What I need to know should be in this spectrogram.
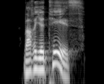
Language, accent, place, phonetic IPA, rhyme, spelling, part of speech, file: German, Germany, Berlin, [vaʁi̯eˈteːs], -eːs, Varietés, noun, De-Varietés.ogg
- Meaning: 1. genitive singular of Varieté 2. plural of Varieté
